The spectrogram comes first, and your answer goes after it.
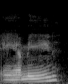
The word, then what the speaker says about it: amine: a type of compound called an amine you can also pronounce that amine and ammonia is kind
